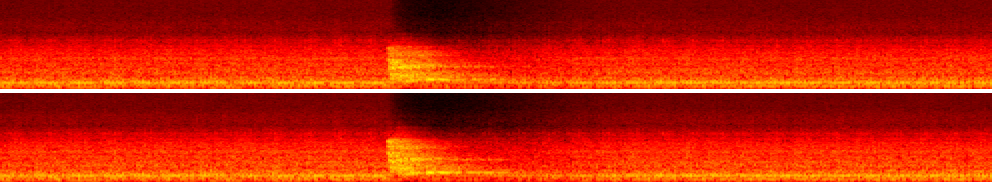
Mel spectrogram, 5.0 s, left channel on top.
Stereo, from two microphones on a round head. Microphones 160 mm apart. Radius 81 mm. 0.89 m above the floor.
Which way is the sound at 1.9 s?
65° right (ahead or behind).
